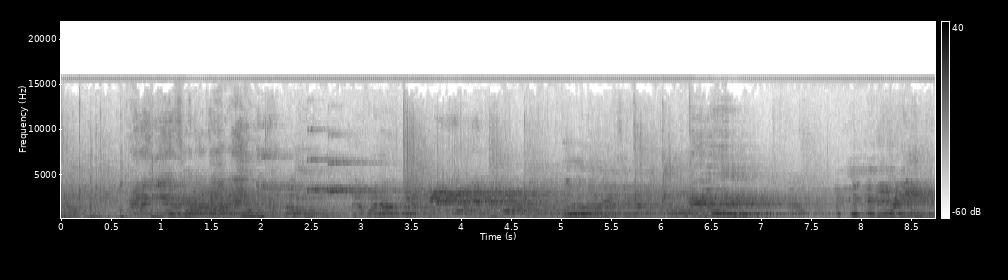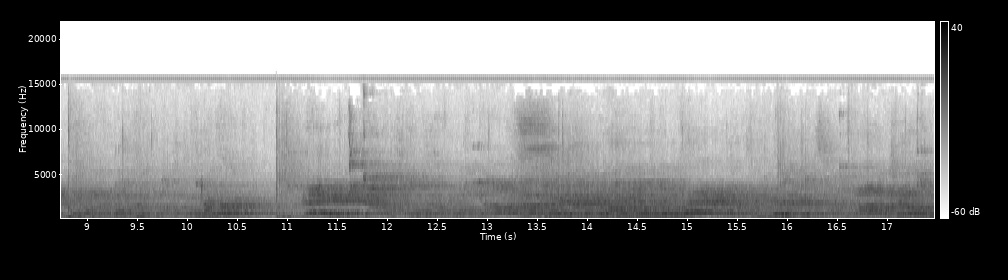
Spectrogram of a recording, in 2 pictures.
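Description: Many young people talk and call out in a large echoing hall.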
